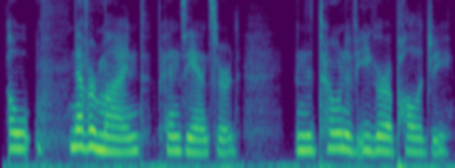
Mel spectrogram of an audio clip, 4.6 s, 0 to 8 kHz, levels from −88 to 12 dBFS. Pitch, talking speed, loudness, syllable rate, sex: 220 Hz, 145 wpm, -18 LUFS, 5.5 syllables/s, female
